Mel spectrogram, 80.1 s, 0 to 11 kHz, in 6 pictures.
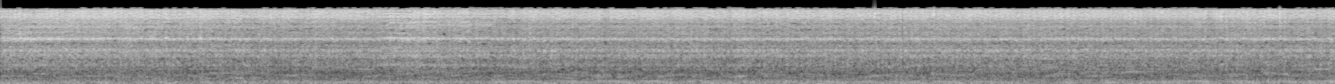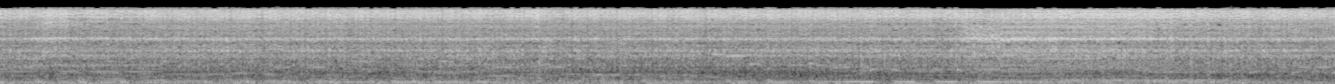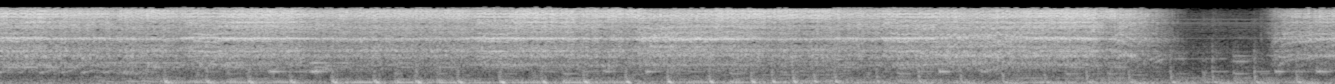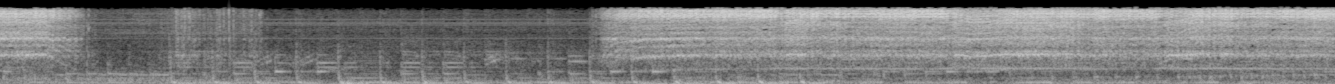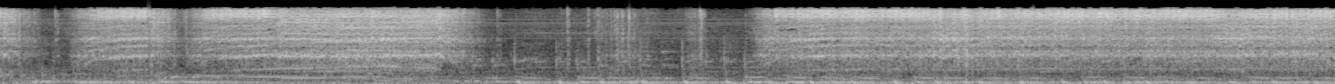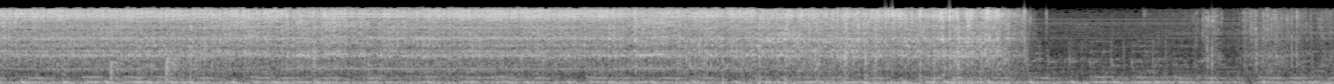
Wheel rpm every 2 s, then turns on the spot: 200, 200, 200, 200, 200, 200, 200, 200, 200, 200, 200, 200, 200, 200, 200, 200, 200, 200, 190, 40, 60, 10, 0, 130, 160, 160, 130, 100, 150, 20, 60, 160, 160, 160, 160, 160, 160, 160, 70, 10.
42-44 58-60 78-80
